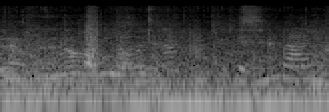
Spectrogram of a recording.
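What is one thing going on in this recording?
A woman talks nearby with animation.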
